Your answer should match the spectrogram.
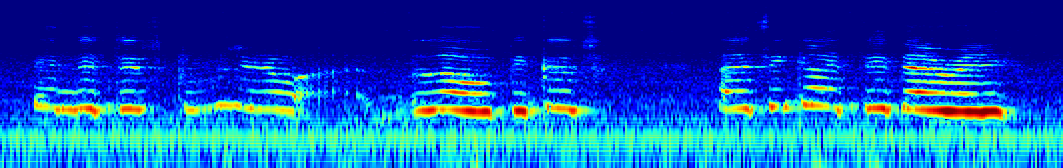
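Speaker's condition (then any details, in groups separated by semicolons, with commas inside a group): Cerebral palsy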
